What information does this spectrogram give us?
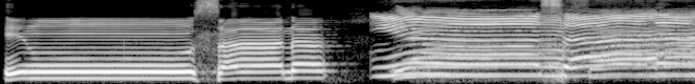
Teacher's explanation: ایک الف کا غنہ کرتے ہیں مگر ناک میں اس کو نون کو چھپا کر ادا کرتے ہیں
